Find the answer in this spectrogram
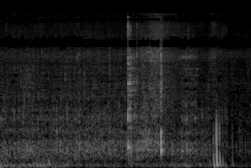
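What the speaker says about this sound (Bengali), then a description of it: "এখানে আমাদের মাছগুলো কষানো হচ্ছে।" Fresh pond fish braises in a hot pan, a steady oily sizzle running throughout, broken by a few sharp clinks of a utensil stirring against the pan.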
